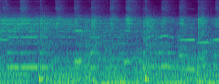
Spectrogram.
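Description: Live band music through a festival PA, heard from the crowd: a steady drum beat under a repeating melodic riff, with no singing in these seconds.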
